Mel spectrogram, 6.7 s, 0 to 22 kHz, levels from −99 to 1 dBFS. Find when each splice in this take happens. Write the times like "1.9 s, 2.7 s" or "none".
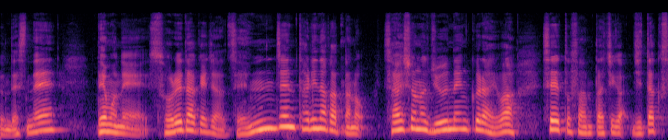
3.8 s

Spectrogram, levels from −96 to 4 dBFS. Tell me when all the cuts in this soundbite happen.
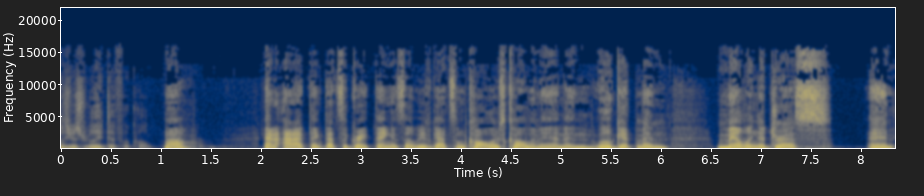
5.8 s

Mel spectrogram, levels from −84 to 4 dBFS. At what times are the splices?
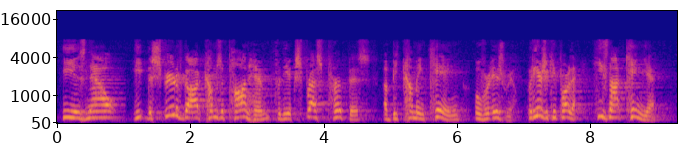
1.0 s, 4.8 s, 6.2 s, 7.0 s

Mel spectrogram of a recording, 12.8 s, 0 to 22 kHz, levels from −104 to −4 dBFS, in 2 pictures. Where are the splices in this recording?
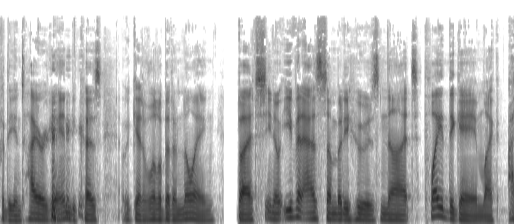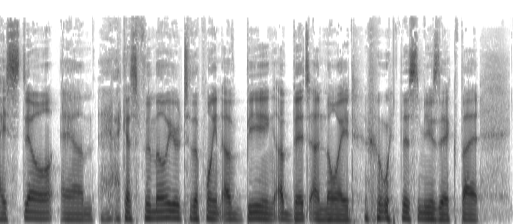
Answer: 1.3 s, 5.3 s

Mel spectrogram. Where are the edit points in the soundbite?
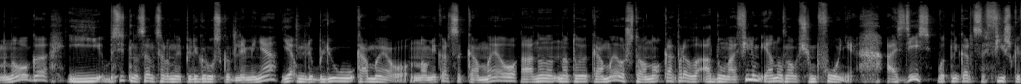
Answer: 1.0 s, 3.0 s, 7.8 s

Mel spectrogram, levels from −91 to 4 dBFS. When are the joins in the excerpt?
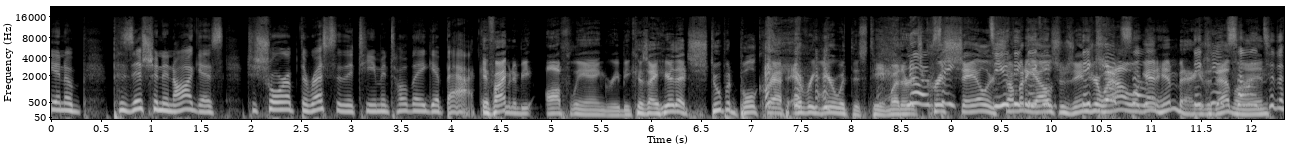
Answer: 4.5 s

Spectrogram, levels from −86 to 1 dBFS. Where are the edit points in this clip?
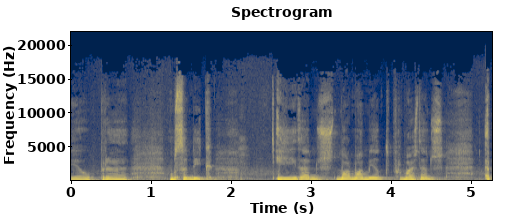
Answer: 2.8 s, 4.0 s, 4.3 s

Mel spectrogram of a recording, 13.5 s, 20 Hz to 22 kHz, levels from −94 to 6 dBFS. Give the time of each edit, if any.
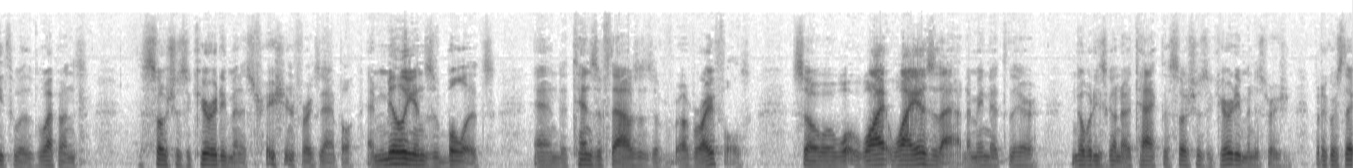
3.6 s

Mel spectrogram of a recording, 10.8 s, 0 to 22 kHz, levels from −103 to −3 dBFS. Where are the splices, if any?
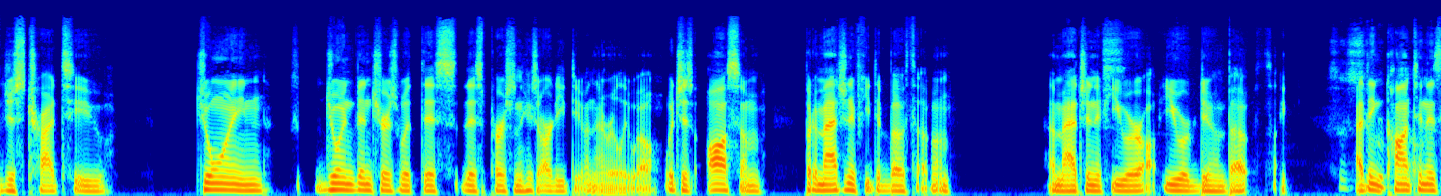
none

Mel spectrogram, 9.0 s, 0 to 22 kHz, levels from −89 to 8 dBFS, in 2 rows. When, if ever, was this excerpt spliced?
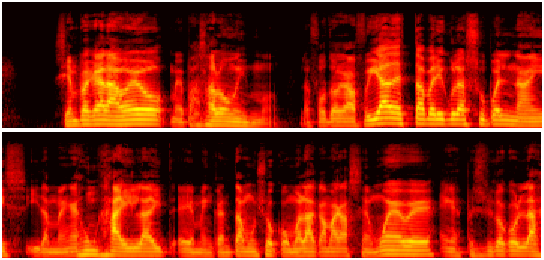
2.4 s

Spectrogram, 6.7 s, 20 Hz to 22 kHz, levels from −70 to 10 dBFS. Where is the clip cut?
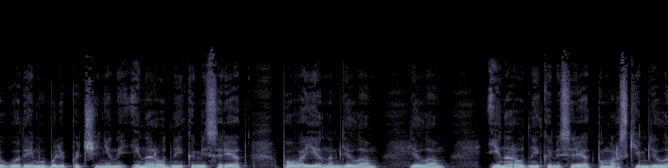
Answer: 4.1 s

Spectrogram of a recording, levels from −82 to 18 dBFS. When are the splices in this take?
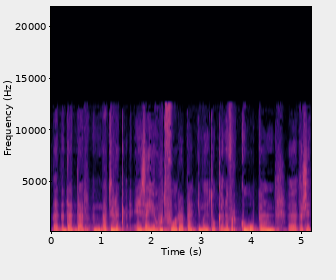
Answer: none

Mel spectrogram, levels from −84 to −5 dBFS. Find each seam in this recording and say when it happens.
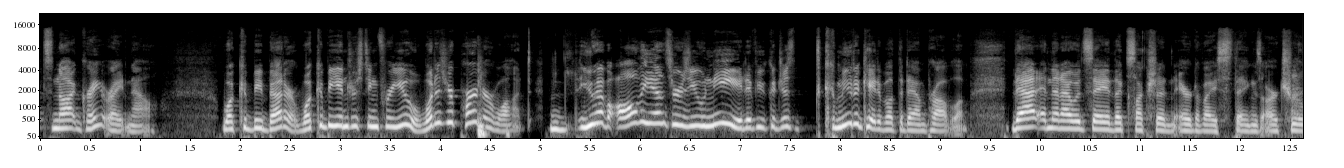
5.0 s, 10.9 s

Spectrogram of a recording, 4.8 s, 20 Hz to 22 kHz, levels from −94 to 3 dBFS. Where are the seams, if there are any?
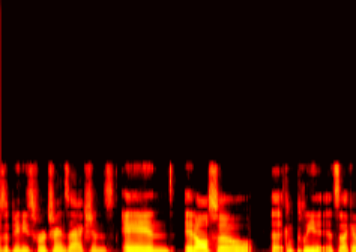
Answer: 1.6 s, 3.8 s

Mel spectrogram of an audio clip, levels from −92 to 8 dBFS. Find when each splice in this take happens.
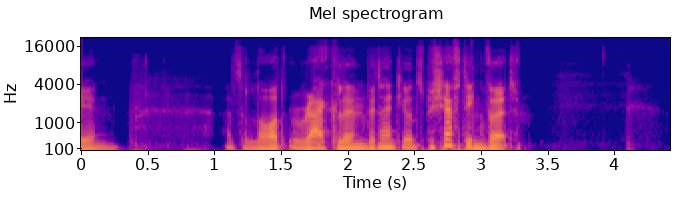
2.2 s

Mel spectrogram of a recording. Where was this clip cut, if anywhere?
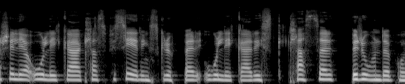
2.0 s

